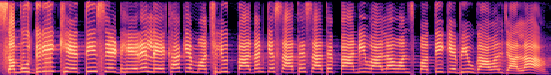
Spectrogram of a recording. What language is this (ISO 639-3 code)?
bho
